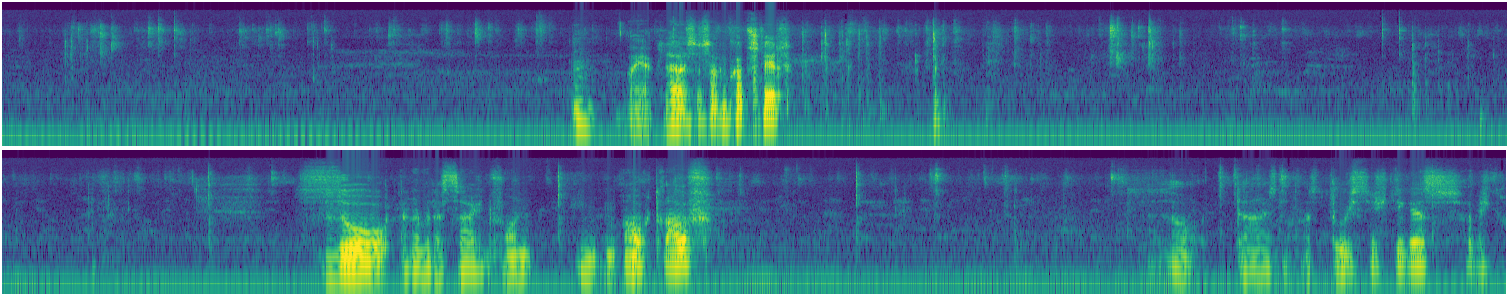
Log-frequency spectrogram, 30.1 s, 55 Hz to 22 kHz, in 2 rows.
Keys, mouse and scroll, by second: 0.7 s, 3.2 g, 7.7 r, 11.6 g, 15.9 a, 16.4 middle click, 17.2-18.0 scroll down 1, 18.0 middle click, 20.6-22.4 middle drag, 23.2-23.6 scroll up 1, 23.6-25.2 middle drag, 25.8-27.2 scroll up 1, 27.2-28.8 right drag, 29.4-30.0 middle drag.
